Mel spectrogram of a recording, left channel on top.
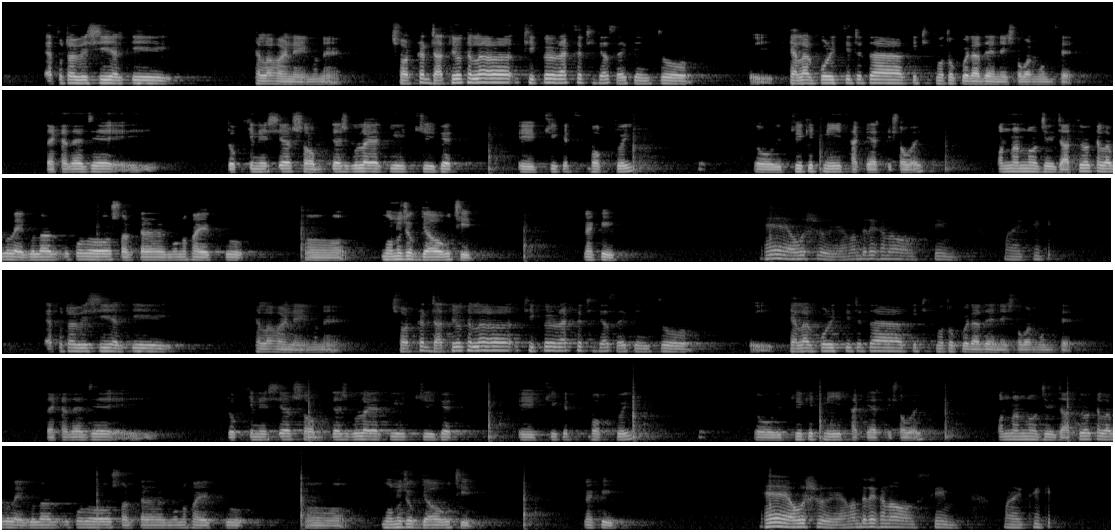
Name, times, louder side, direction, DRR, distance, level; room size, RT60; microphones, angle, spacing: voice 1, 0.4-1.7 2.5-3.4 3.9-6.9 7.5-9.1 9.3-10.7 11.6-12.7 13.4-15.6 16.3-17.4 18.6-20.3 21.1-24.6 25.2-25.7 26.0-26.9 28.0-28.4, left 5 dB, 35° left, 17 dB, 0.3 m, -26 dB
sound 1, 14.2-14.4 16.0-16.2 17.4-17.7 19.3-19.5 20.5-20.8 21.8-22.0 23.2-23.4 25.2-25.5 27.4-27.7 29.9-30.1 30.7-30.8, right 4 dB, 60° right, 0.8 m, -42 dB
voice 2, 29.8-31.8 32.2-32.7, right 6 dB, 40° right, 17 dB, 0.3 m, -30 dB
18.5 x 9.3 x 3.7 m, 0.97 s
head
